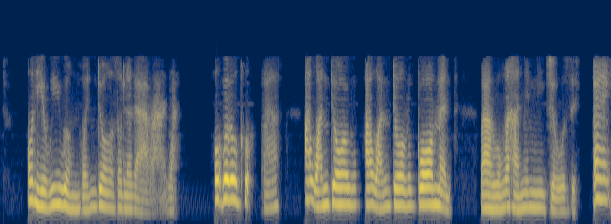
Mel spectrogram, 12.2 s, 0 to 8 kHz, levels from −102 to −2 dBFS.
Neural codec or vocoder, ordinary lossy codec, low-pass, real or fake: codec, 16 kHz, 0.5 kbps, FunCodec, trained on LibriTTS, 25 frames a second; AAC, 16 kbps; 7.2 kHz; fake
